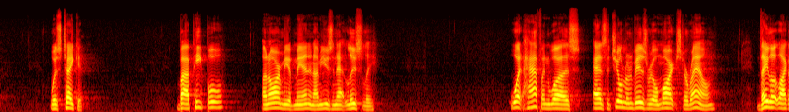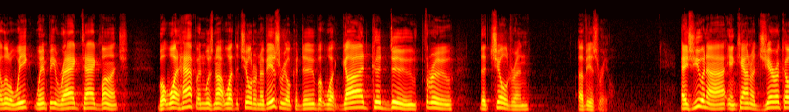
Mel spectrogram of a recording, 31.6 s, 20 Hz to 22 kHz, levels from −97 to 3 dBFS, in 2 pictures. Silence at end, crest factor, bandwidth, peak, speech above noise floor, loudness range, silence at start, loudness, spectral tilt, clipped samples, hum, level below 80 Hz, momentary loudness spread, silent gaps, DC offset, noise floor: 0 s; 20 dB; 14 kHz; -2 dBFS; 51 dB; 7 LU; 1 s; -22 LUFS; -4.5 dB/octave; under 0.1%; none; -70 dBFS; 9 LU; none; under 0.1%; -72 dBFS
